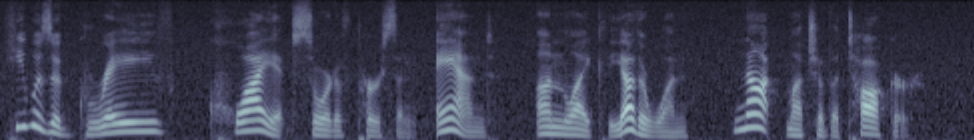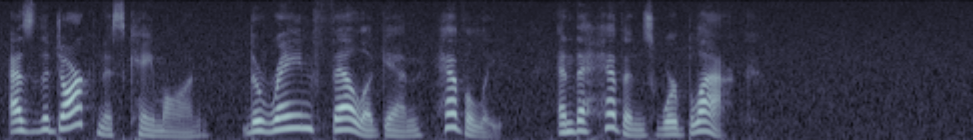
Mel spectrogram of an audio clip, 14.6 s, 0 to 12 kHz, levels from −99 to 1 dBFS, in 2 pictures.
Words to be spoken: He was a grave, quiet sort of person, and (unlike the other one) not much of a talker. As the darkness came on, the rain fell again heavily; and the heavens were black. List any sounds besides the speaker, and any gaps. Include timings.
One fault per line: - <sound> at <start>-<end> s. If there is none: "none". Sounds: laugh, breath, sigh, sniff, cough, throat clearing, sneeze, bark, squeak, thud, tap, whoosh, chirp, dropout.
none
